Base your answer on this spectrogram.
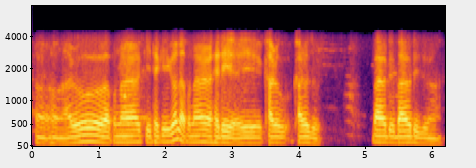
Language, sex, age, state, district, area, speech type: Assamese, male, 30-45, Assam, Sivasagar, rural, conversation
